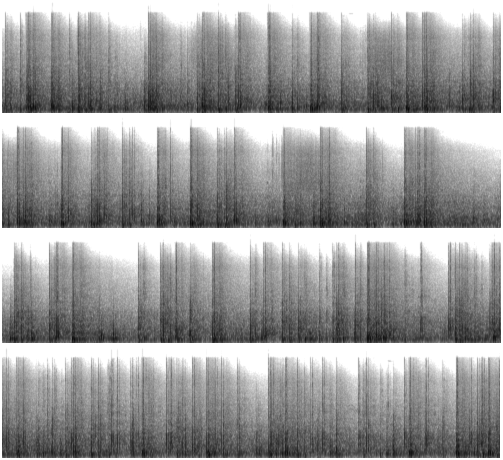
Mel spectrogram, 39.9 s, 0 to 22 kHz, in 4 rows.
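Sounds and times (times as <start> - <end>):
fireworks bangs and booms: 0.0 - 39.9.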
